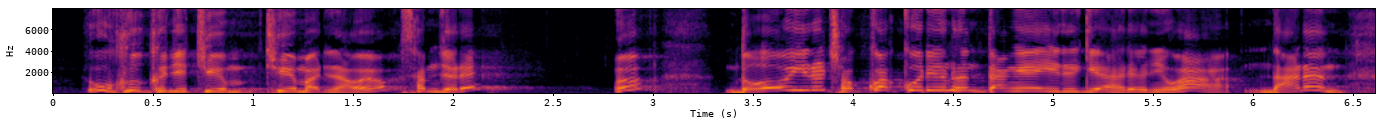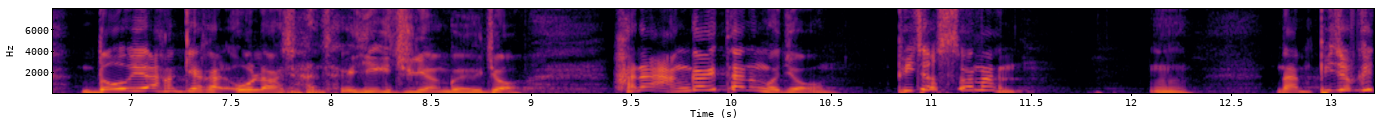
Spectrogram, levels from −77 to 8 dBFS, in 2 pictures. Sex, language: male, Korean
